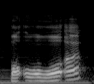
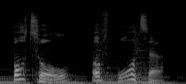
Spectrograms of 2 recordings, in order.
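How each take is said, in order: First: It is said in a Cockney accent. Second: It is said in a standard British accent. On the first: "But I say ... I have a dying accent called Cockney" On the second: "most people will pronounce stuff like"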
